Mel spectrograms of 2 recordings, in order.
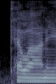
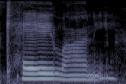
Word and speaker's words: Kehlani: personal to me but you guys all mispronounce my name it's kayani every we clearly to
